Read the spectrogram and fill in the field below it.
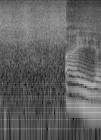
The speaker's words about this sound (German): Oh, habe ich dich vermisst, kaltes Wasser. Sie sind jetzt echt unter der Dusche, ach, ne?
